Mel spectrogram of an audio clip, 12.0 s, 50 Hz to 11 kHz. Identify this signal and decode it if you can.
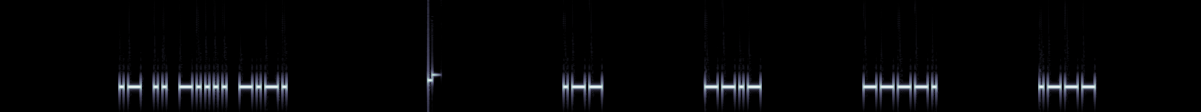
Morse code, heard as a keyed tone, about 28 wpm, spaced as for 12 wpm, 700 Hz. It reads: AI6C WQ9J
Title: USA Call Signs - 4 Characters - 8x Character Spacing - 28wpm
